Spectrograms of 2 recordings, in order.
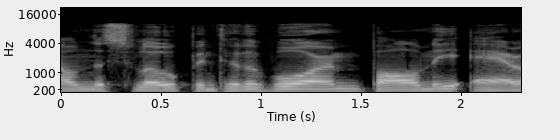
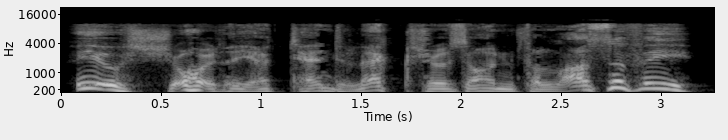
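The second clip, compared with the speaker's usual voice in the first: a hint of amused old sage, higher; amused philosopher; 9 semitones higher than usual. Philosopher teasing the students, lightly voiced. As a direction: tease them gently with questions.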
